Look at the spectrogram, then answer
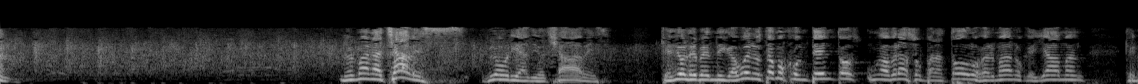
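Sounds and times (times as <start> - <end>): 
church congregation clapping in praise to God: 0.0 - 8.0
speech: 3.4 - 11.3.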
